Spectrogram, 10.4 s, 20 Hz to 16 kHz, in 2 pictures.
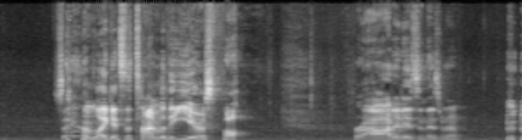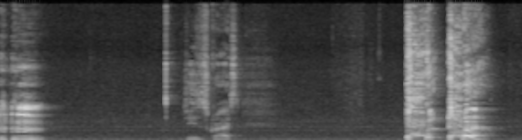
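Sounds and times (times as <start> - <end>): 
speech: 0.6 - 2.5, 3.6 - 5.8, 7.1 - 7.7, 9.8 - 10.2
person coughing harshly with phlegm in the throat: 5.0 - 5.8, 9.3 - 10.3.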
